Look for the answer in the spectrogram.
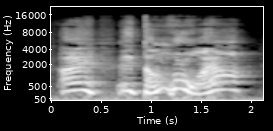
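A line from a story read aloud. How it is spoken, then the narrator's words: Hurried loud shout. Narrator (Chinese): 连忙大喊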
